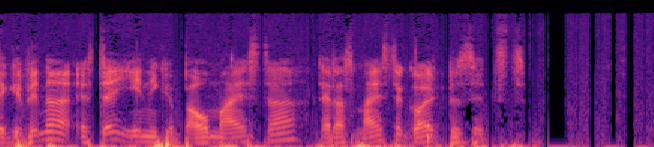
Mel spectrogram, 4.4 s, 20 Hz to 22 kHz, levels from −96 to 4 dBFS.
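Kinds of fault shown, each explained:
Low bit depth without dither: grainy distortion follows the speech throughout, sitting only around 25 dB below it, likely from undithered truncation to 7 bits.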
